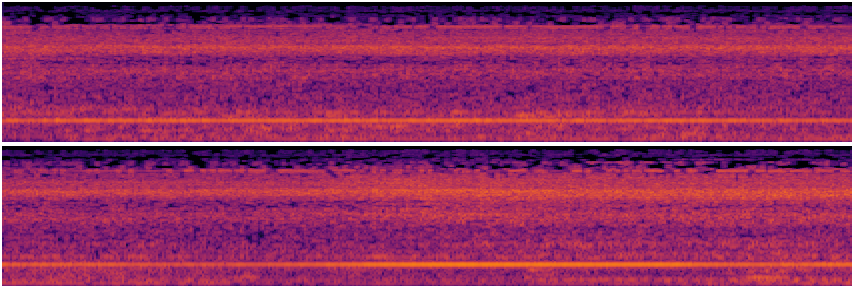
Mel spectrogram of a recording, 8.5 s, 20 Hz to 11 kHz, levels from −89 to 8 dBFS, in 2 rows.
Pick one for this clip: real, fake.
real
